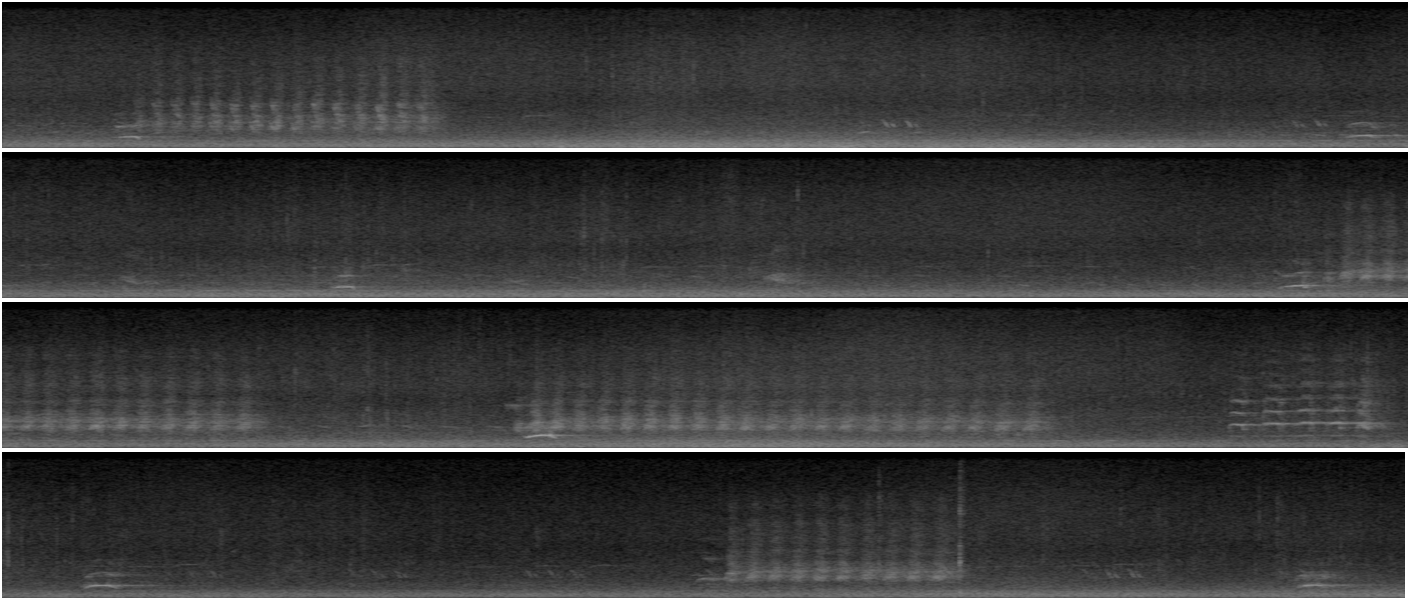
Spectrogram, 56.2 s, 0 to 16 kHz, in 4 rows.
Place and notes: Peten, Guatemala - La Danta nature soundscape 3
